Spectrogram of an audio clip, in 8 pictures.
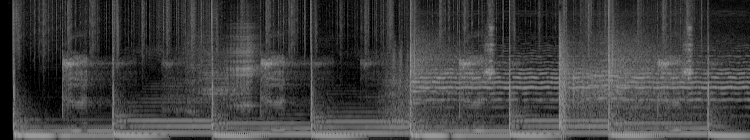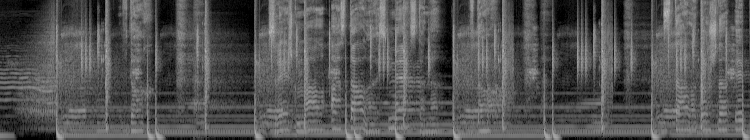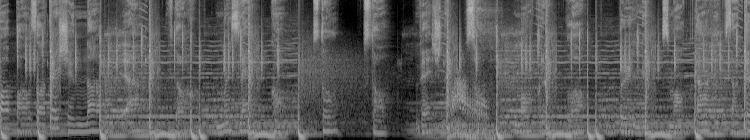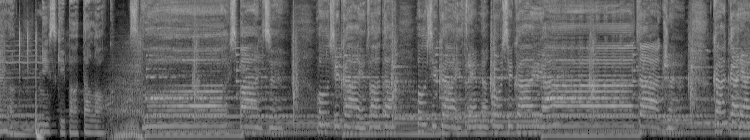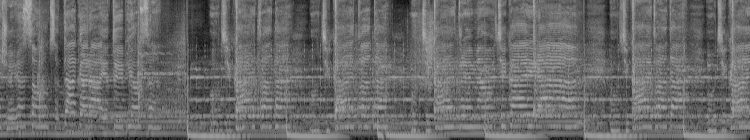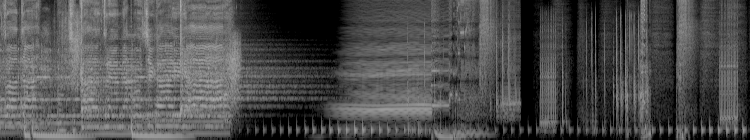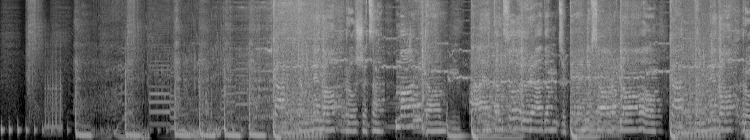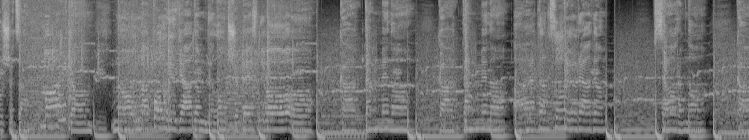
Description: это завораживающая поп-песня с элементами R&B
